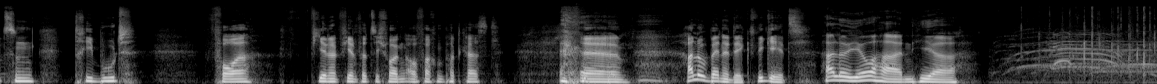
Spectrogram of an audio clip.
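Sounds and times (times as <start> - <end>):
speech: 0.0 - 1.4, 2.1 - 9.7
laughter: 5.6 - 6.2
played clapping and cheering: 9.9 - 11.5.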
